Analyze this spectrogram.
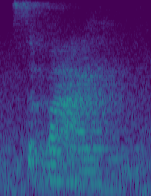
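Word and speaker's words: សប្បាយ: then the next one sabai, sabai. Okay? And this is your accented syllable there.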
